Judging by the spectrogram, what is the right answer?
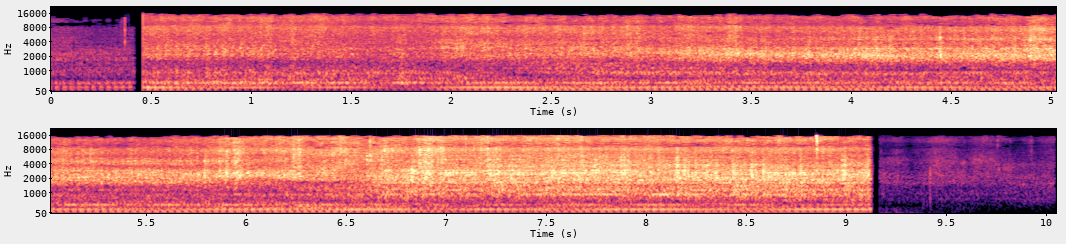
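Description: Engine-driven wood chipper/shredder running steadily, a constant engine note under a wide rushing noise. It starts abruptly just after the beginning and cuts off suddenly near the end.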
